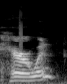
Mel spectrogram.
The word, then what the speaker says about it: Haroun: You can't say that about Haroun Business School. Or maybe you can, I don't know. And my last name is not Haroun, it's Haroun. It rhymes with baboon.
